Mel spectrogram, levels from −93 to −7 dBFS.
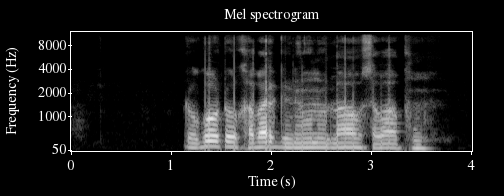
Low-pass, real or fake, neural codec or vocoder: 10.8 kHz; fake; autoencoder, 48 kHz, 128 numbers a frame, DAC-VAE, trained on Japanese speech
